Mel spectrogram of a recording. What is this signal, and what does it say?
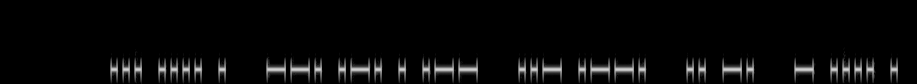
Morse code, heard as a keyed tone, about 20 wpm, 700 Hz. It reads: SHE GREW UP IN THE
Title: Sentences with 2-Word Phrases - Spoken Beginning - 20wpm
